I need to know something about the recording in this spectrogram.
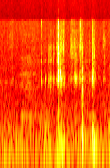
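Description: Near silence, then a few faint plastic clicks and taps in the second half as a wiring harness connector is handled and fitted against a car's power window master switch housing.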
